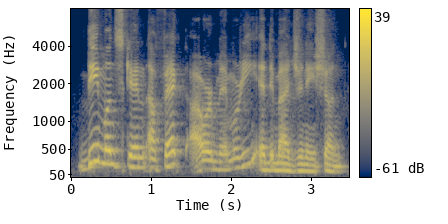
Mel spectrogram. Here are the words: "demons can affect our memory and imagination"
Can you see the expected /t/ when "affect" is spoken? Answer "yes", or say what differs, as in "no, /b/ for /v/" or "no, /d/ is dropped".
yes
